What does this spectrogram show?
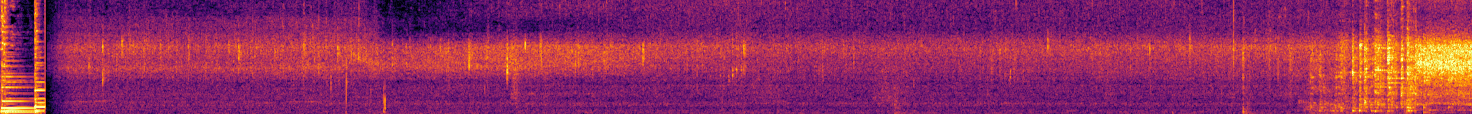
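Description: A low steady hiss with a few faint clicks of handling. Near the end, louder sizzling of food frying in a pot comes in and keeps going.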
